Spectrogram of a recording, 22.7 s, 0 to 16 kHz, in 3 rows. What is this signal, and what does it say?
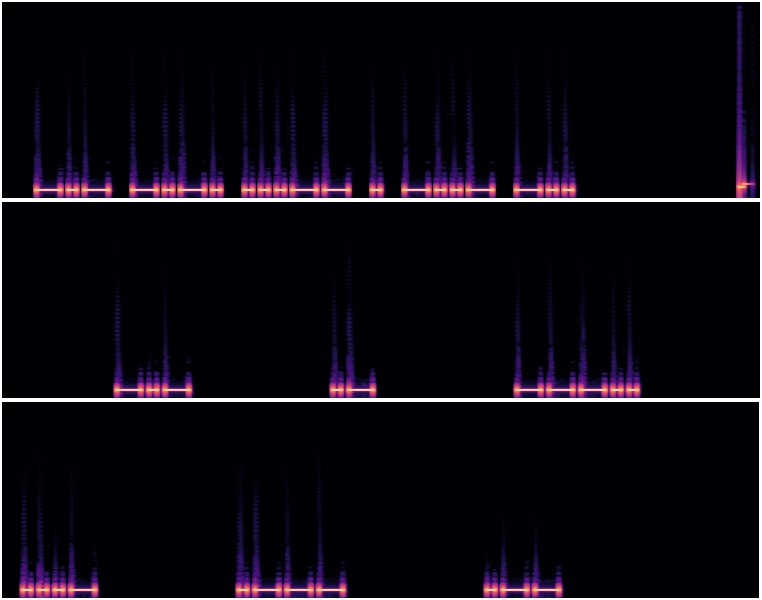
Morse code, heard as a keyed tone, about 15 wpm, spaced as for 8 wpm, 700 Hz. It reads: KC3EXD KA8VJW
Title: USA Call Signs - 6 Characters - 6x Character Spacing - 15wpm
